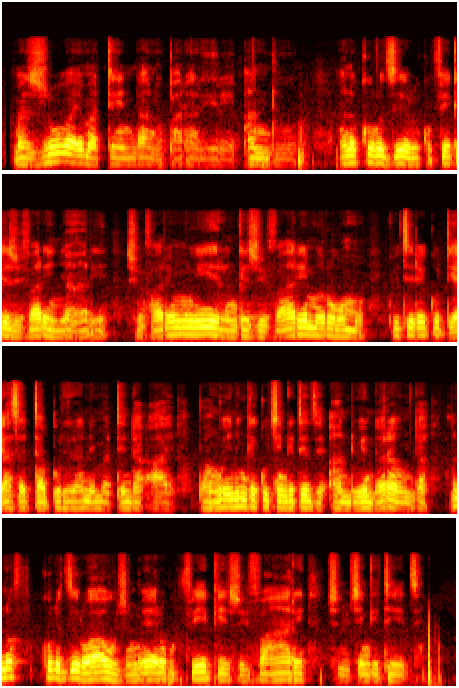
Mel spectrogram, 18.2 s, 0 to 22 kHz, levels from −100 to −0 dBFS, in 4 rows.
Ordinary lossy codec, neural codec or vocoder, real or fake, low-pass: AAC, 64 kbps; vocoder, 22.05 kHz, 80 mel bands, WaveNeXt; fake; 9.9 kHz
